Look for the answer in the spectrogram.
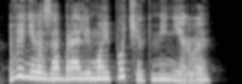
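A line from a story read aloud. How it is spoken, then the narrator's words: Unctuous question. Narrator (Russian): спросила Амбридж елейным тоном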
